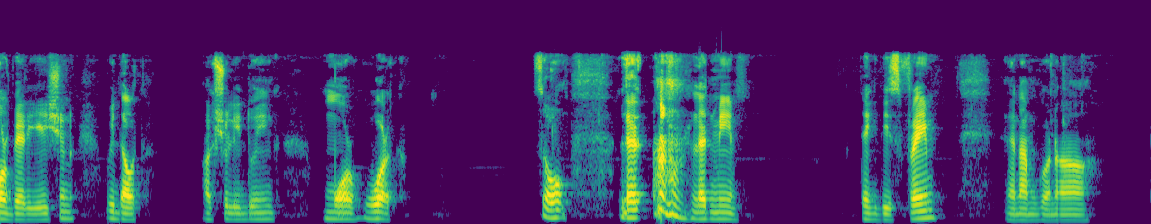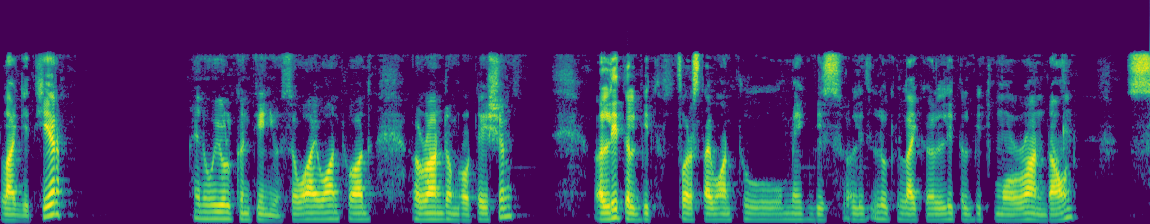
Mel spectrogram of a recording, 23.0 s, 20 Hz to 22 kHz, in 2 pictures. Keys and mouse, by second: 0.0 click, 3.3 click, 4.3 click, 5.7 shift+d, 8.9 click, 19.9 click, 20.9 click.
